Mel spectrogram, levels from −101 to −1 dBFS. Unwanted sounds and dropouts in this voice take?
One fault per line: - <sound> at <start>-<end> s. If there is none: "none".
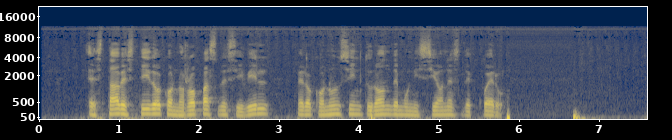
none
